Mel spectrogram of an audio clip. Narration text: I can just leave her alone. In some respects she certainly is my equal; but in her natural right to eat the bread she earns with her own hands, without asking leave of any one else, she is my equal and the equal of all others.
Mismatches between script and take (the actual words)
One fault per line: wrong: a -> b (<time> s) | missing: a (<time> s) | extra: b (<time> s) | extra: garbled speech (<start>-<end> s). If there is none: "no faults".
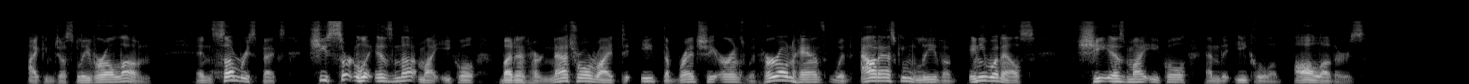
extra: not (3.9 s)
